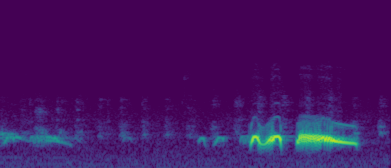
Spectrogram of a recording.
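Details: Thunder-voice spotted dove decoy luring wild doves in the rainy, windy season: faint murmured notes at first, then a loud double-hooked coo followed by one long, gently falling coo.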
